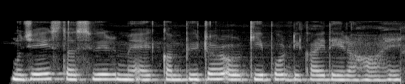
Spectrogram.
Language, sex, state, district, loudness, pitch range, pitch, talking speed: Hindi, female, Arunachal Pradesh, Lower Dibang Valley, -11 LUFS, 215-235 Hz, 225 Hz, 190 wpm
